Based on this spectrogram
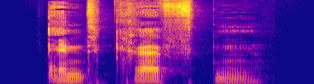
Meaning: to refute
- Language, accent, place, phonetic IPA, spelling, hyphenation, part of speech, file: German, Germany, Berlin, [ɛntˈkʁɛftn̩], entkräften, ent‧kräf‧ten, verb, De-entkräften.ogg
